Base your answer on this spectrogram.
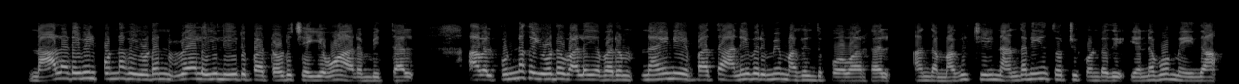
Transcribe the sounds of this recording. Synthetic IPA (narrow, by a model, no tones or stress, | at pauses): naːlɐɽɐʋɪlpʊɳːɐɣɐjɯɽɐnʋeːlɐjɪliːɽɯpaːʈːoːɽɯt͡ʃɛjːɐʋɯ̃aːɾɐmbɪt̪ːaːl | ʔɐʋɐɭpʊɳːɐɣɐjoːɽɯʋɐɭɐjɐʋɐɾɯmnɐjɐnɪjɐɪpːaːɾt̪ɐːnɐɪʋɐɾɯmeːmɐɣɪnd̪ɯpoːʋaːɾɣɐɭ | ʔɐ̰nd̪ɐmɐɣɪɻt͡ʃːɪjɪnɐnd̪ɐnɐjɯ̃t̪ɔʈrɪkːɔɳɖɐðɯʔɛnːɐʋoːmejðãː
